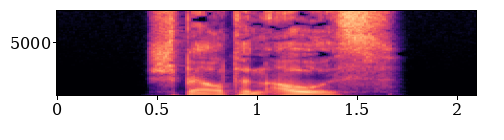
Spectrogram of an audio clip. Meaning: inflection of aussperren: 1. first/third-person plural preterite 2. first/third-person plural subjunctive II
- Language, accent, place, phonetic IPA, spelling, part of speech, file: German, Germany, Berlin, [ˌʃpɛʁtn̩ ˈaʊ̯s], sperrten aus, verb, De-sperrten aus.ogg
